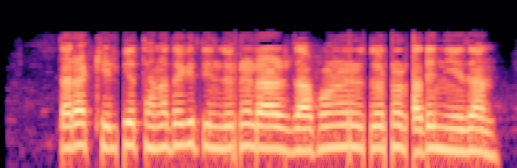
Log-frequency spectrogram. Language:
Bangla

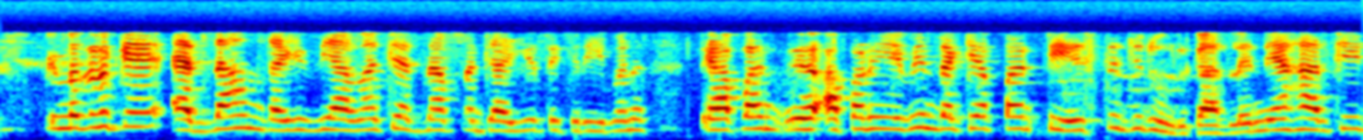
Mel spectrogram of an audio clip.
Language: Punjabi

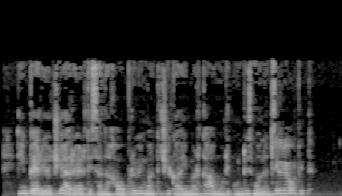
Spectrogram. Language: Georgian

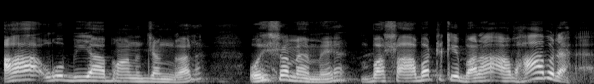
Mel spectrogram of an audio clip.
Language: Maithili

